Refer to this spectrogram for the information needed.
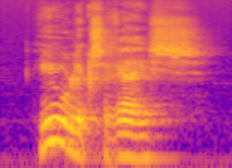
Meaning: honeymoon (wedding trip)
- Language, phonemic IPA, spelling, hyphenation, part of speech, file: Dutch, /ˈɦyʋ(ə)ləksˌrɛi̯s/, huwelijksreis, hu‧we‧lijks‧reis, noun, Nl-huwelijksreis.ogg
